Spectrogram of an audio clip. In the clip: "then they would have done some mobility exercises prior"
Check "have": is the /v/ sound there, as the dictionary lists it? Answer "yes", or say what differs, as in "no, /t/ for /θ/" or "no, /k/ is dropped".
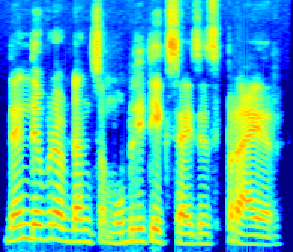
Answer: yes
